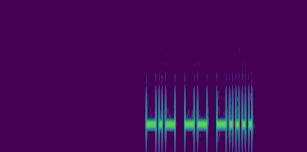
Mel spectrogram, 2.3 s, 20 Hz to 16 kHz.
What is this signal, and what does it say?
Morse code, heard as a keyed tone, about 50 wpm, 700 Hz. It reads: KM6
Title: Callsign Prefixes for Top 25 DXCC - Repeated 3x - 50wpm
